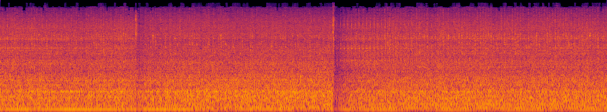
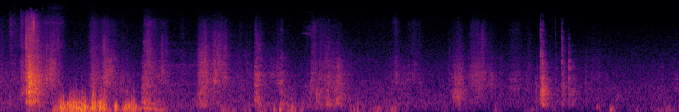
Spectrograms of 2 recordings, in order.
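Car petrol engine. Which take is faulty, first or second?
first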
